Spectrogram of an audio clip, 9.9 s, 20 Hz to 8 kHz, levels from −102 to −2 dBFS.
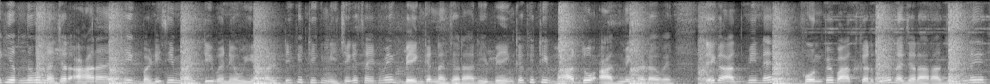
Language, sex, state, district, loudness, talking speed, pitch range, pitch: Hindi, male, Bihar, Darbhanga, -19 LUFS, 290 wpm, 130-200 Hz, 145 Hz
